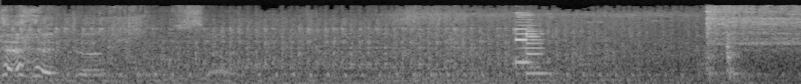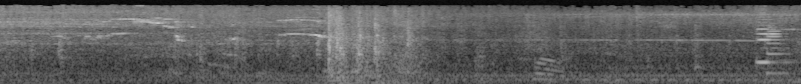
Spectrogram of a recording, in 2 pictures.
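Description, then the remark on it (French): A city bus in Tbilisi, Georgia, arrives, its engine rumbling and settling into a steady idle, with a brief hiss and clunk partway through like brakes or a door. The bus is crowded. Voices murmur faintly in the background. “C'est notre bus qui arrive là”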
